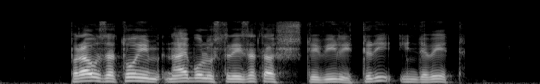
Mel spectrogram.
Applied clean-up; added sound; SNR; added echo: none; none; none; none.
